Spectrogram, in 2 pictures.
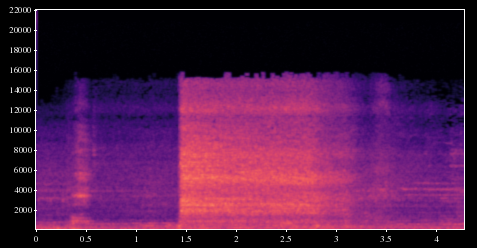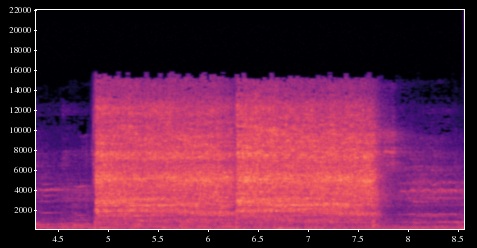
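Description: Steel roller coaster train creeping along its brake run while two long, loud blasts of hissing air go off, the first about a second and a half in and the second straight after, each lasting about three seconds, over a low rumble.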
